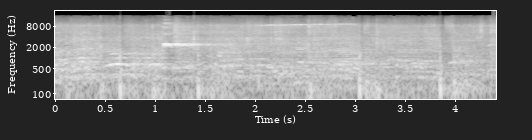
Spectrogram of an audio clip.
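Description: Basketball bouncing on a court floor in play, irregular low thumps under the crowd's voices, with a short high-pitched tone about a second in.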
